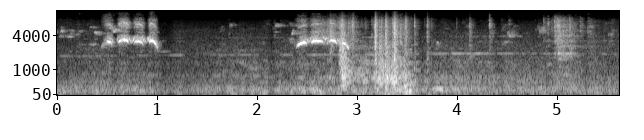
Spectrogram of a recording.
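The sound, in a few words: racing pigeons cooing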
